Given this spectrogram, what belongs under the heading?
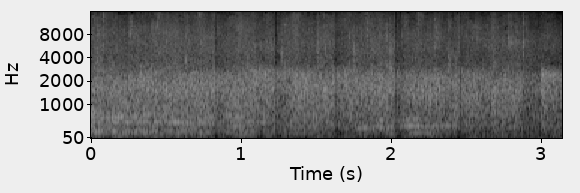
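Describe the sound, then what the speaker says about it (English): A conference crowd of Quilts of Valor members applauds their 300th event milestone, loud, close, continuous clapping from many people that stays full and even throughout. "I'll give ourselves another round of applause"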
